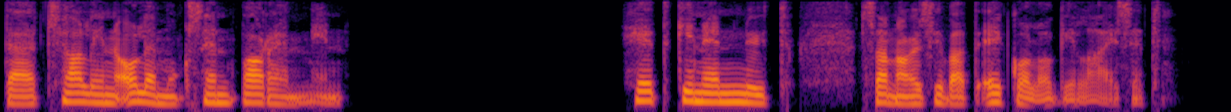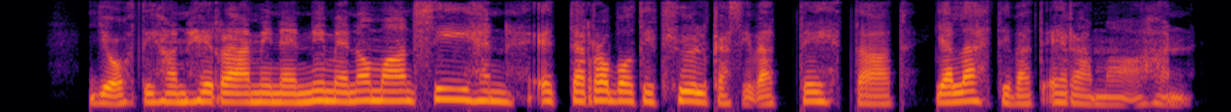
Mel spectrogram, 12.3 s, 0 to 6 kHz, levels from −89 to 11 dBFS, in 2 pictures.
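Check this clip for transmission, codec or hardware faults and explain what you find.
Aliasing is present for the whole clip. Energy above the 6 kHz fold point was never filtered before downsampling, which fits a drop to 12 kHz. It reflects back as unrelated gritty tones about 25 dB below the sound.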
